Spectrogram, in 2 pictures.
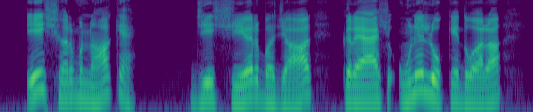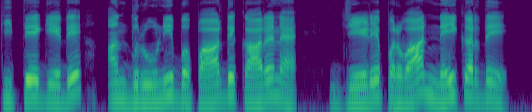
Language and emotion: Dogri, disgusted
